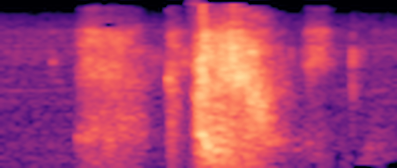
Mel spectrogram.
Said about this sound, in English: Thank you for bearing with my sneezing fit here.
